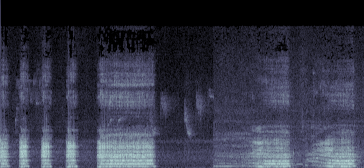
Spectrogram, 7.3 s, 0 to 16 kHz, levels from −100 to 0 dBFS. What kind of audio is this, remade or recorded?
recorded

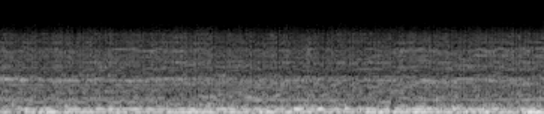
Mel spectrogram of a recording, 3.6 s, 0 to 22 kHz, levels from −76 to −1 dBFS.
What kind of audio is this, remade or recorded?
remade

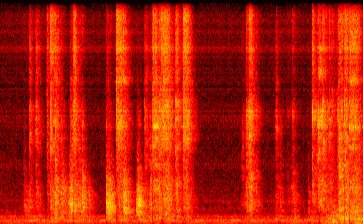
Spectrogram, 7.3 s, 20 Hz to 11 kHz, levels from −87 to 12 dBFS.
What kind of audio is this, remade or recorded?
remade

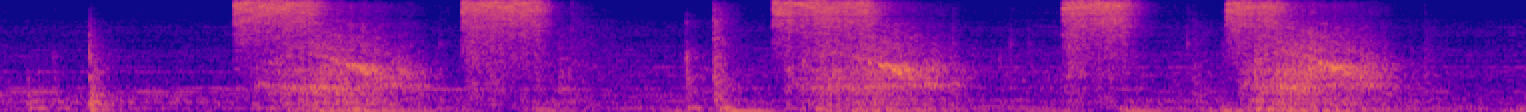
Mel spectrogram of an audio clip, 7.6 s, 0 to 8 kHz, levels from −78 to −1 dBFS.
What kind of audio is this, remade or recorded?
recorded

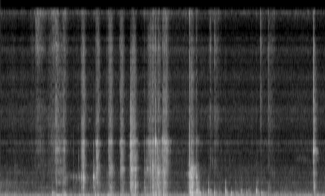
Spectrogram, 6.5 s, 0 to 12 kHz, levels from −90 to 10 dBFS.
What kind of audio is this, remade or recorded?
remade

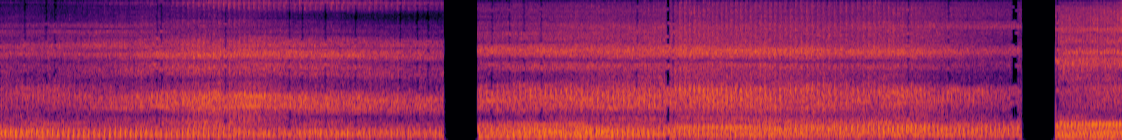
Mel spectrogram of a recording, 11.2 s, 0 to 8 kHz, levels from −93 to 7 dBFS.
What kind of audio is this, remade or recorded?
recorded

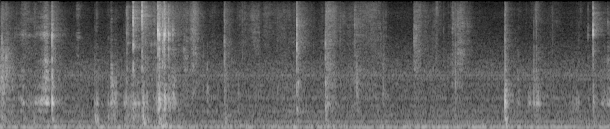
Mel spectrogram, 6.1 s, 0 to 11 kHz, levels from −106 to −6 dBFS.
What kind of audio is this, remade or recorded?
recorded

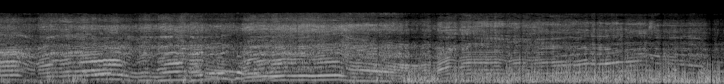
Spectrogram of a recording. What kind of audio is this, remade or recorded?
recorded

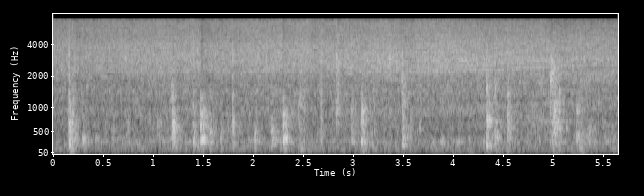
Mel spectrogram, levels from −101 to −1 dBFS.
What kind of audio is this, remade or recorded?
recorded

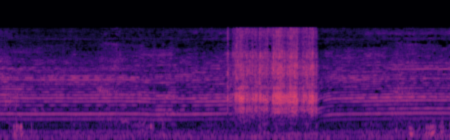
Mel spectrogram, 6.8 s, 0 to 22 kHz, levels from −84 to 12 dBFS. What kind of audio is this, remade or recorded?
recorded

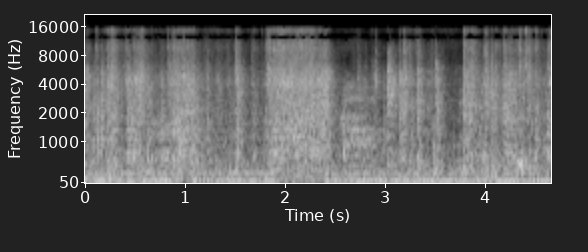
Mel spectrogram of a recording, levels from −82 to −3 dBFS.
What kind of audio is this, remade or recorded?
recorded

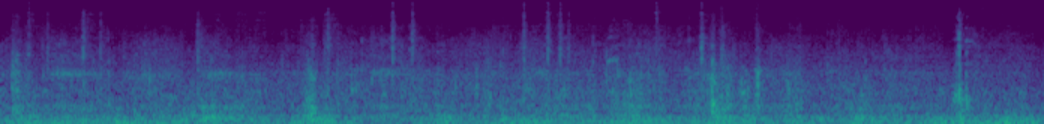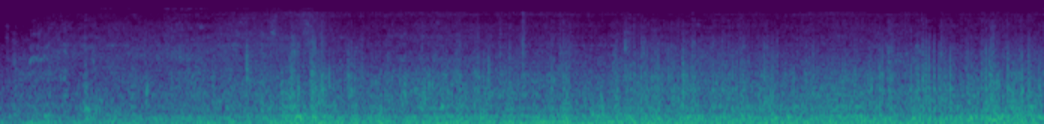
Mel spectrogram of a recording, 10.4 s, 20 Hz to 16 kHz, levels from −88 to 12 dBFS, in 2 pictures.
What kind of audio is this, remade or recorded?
recorded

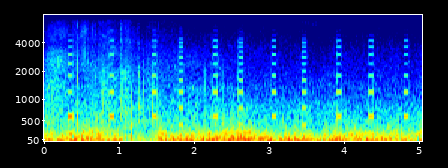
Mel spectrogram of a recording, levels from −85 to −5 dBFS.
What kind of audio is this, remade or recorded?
recorded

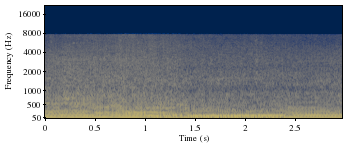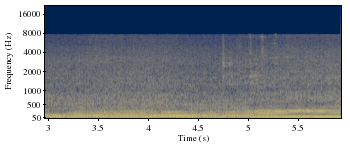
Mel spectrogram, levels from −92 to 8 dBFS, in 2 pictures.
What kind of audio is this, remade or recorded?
remade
